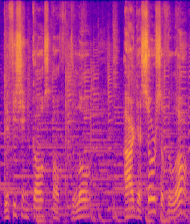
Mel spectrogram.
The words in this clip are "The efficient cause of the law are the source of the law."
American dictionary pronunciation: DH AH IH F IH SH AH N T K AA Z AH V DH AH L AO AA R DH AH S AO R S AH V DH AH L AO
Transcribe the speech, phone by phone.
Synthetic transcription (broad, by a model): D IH F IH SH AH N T K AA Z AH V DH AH L AO AA R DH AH S AO R S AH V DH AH L AO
